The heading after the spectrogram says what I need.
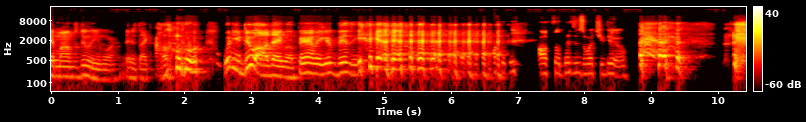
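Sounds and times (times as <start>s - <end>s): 
speech: 0.0s - 10.4s
laughter: 4.6s - 7.0s
person coughing: 8.8s - 9.6s.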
